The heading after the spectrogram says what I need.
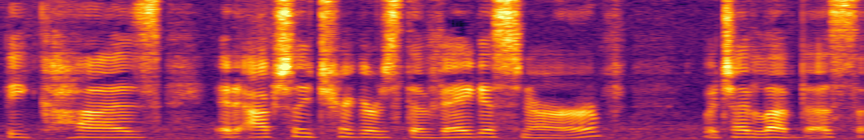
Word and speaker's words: vagus: It's so important because it actually triggers the vagus nerve, which I love this, I say this to people, it's like Las Vegas, but it's spelled differently.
